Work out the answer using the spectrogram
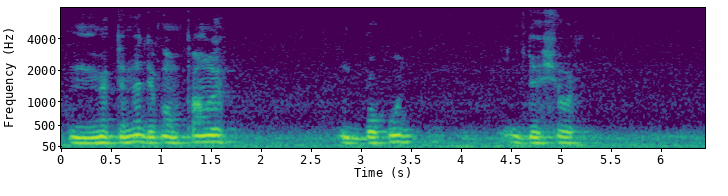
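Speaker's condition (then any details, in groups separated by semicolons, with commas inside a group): Cerebral palsy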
